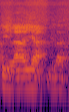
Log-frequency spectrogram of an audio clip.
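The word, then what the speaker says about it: إِلَيَّ: Ilaya. Sekarang digandeng ilaya. Jadi ilaya dengan ya domir, maka dibacanya ilaya.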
